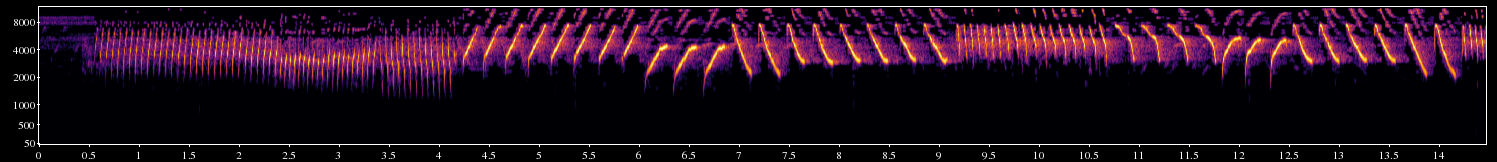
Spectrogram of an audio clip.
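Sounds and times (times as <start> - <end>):
canary singing: 0.4 - 14.4.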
